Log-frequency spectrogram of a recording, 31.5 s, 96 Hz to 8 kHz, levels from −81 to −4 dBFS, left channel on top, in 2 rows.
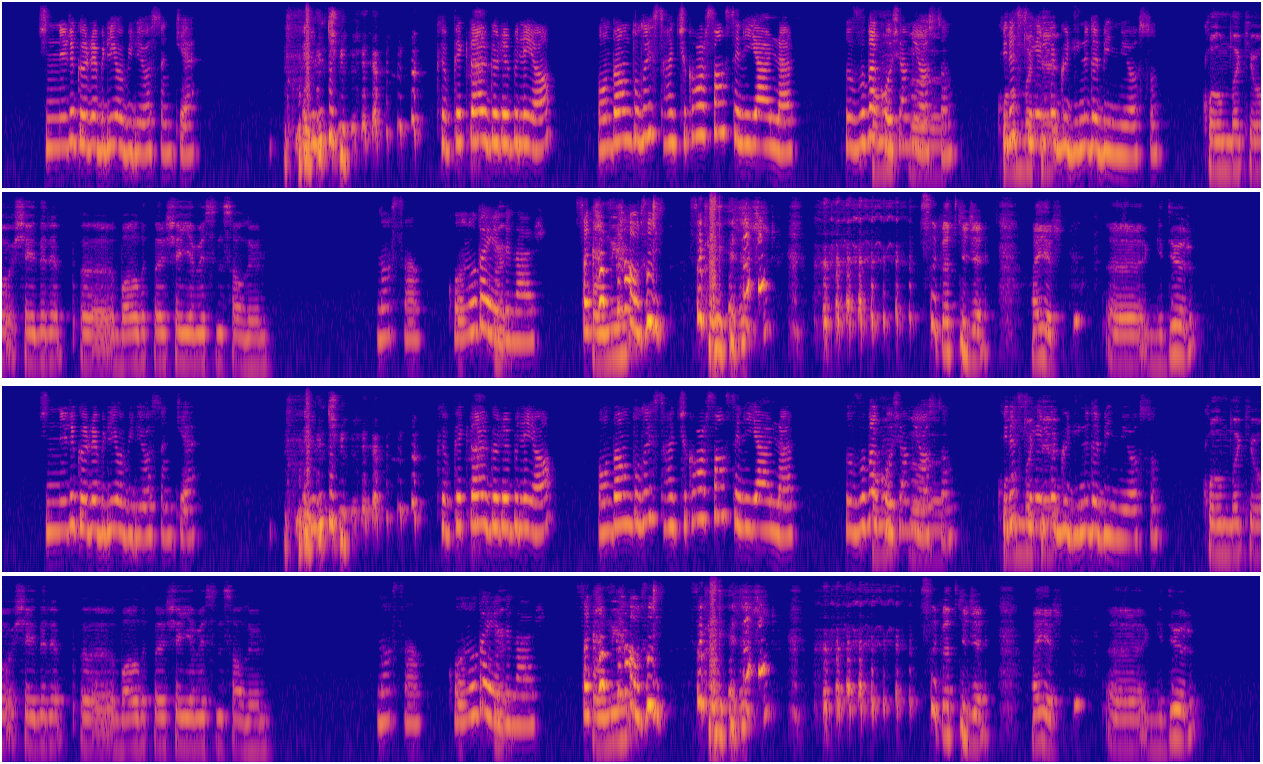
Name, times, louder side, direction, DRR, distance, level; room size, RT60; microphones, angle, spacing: voice 1, 0.5-2.4 3.8-4.2 5.5-6.9 7.5-9.9 10.5-11.9 12.5-14.5 20.4-21.0 21.4-22.4 23.0-24.0 24.4-24.6 25.0-25.3, left 2 dB, 80° left, 0.7 m, -27 dB
voice 2, 3.5-5.3 5.8-6.0 10.9-11.8 12.5-13.2 15.0-19.1 21.9-22.1 23.1-23.6 24.5-25.3 25.9-29.0 29.5-30.7, left 2 dB, 25° left, 0.3 m, -34 dB
2.8 x 2.1 x 3.8 m
head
